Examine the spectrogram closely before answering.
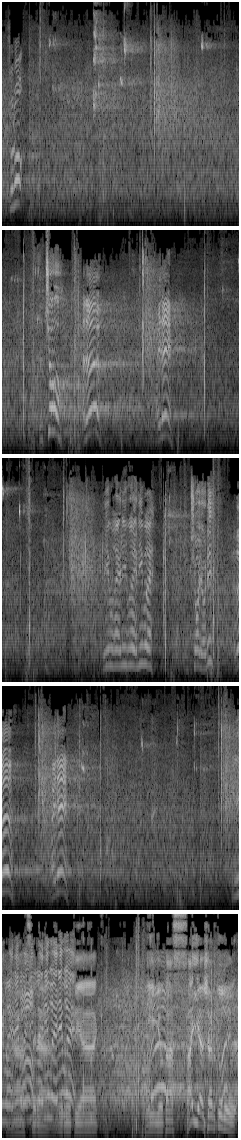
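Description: A hard ball smacks against a wall and echoes in a large hall.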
